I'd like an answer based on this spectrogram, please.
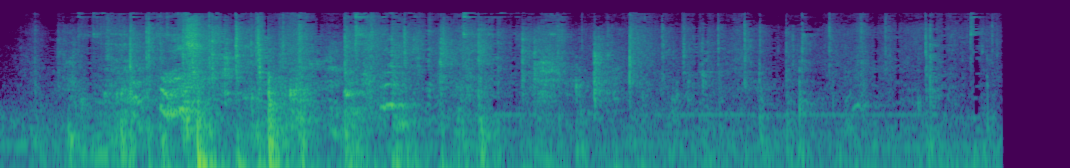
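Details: Pet dog whimpering and yipping in quick, uneven bursts, loudest in the first half and then tapering into softer whines, with clattering noises, a faint steady hum, and a little human speech in the background.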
